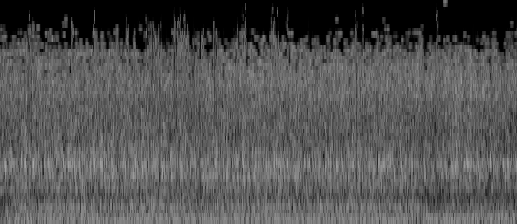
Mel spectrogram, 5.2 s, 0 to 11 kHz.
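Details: 1972 Nova drag build, in second gear during transmission test after fluid drain (earlier 2-3 shift locked rear wheels); deep steady idle, even beat, no clunks or flare; all gears working, normal idle in gear.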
